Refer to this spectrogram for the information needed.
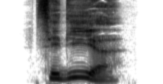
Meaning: cedilla
- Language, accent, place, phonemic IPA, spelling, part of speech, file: German, Germany, Berlin, /seˈdiːjə/, Cedille, noun, De-Cedille.ogg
